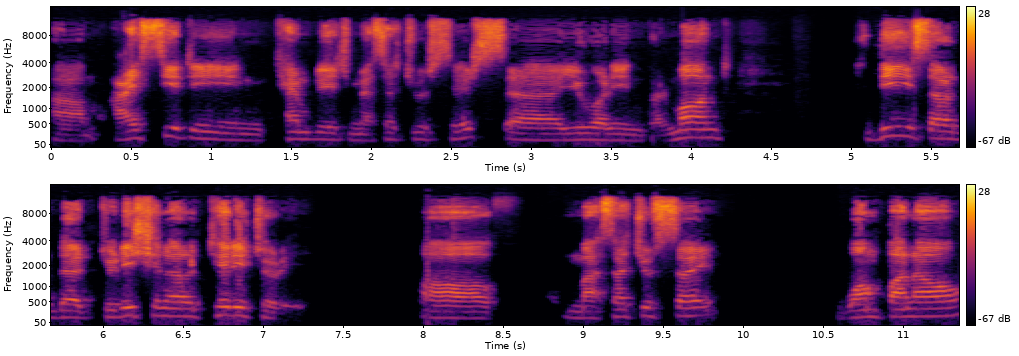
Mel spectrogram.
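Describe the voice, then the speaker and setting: With a Bangladeshi accent, a man talks at a fairly slow pace with ordinary pitch variation and long, frequent pauses, in a dry, close sound with no echo. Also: fairly high pitch for a man. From Chittagong Hill Tracts, Bangladesh. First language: Marma. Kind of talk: talk sharing personal story. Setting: video call. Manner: hesitant, with fillers.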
